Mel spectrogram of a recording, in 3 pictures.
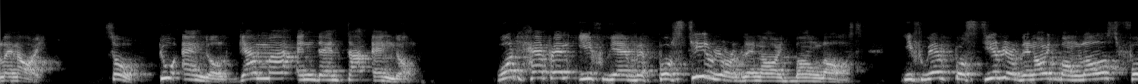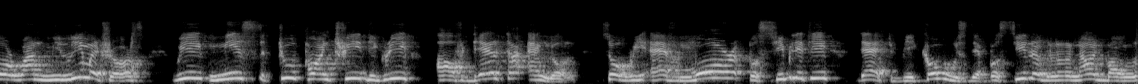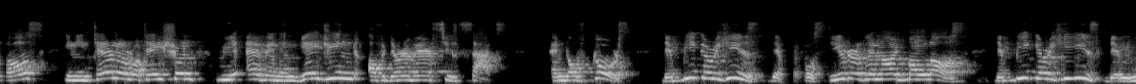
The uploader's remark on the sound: In this ISAKOS Webinar Audio Replay we revisit the ISAKOS Webinar in collaboration with APKASS.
